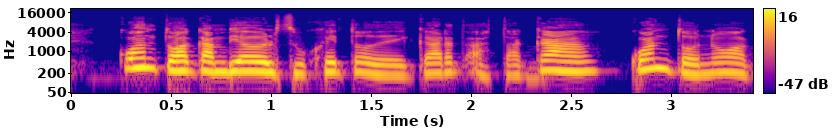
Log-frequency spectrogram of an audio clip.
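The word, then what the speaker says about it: Descartes: por qué lo escribe de Kart es un filósofo francés si se escribe cartes filósofo francés que que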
